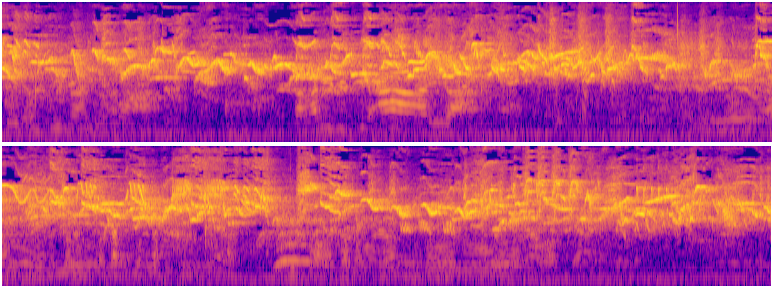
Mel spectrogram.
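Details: At a Sunday practice contest in Sindanglaut, duelling Oriental magpie-robins pour out long, unbroken high song: fast chirps, whistled slurs and trills layered together, with a crowd talking throughout.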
